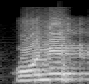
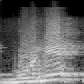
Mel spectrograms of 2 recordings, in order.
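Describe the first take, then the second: First: ऑनेस्ट starting on the vowel O; silent H. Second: होनेस्ट with the H sounded; wrong pronunciation. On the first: Teacher shows pupils the correct word, ऑनेस्ट with silent H. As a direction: say ऑनेस्ट with no h sound. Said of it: "ऑनेस्ट का sound दे रहा है". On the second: Teacher shows pupils the mistake, होनेस्ट with a sounded H. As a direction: say होनेस्ट with an audible h at the start. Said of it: "यहाँ पे होनेस्ट नहीं". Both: Shown as a demonstration.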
